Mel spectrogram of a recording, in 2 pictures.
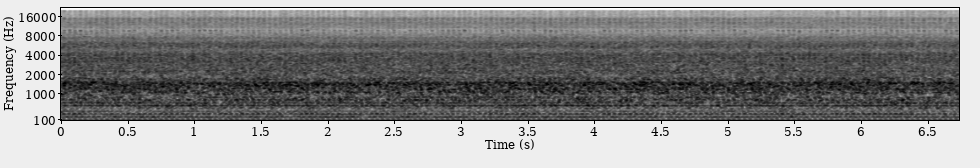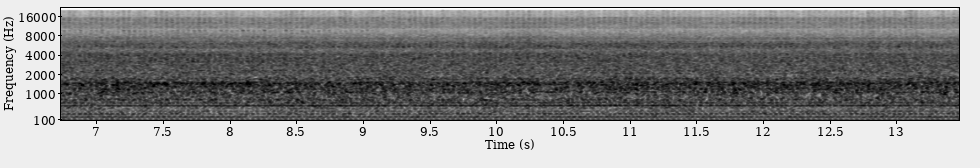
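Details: Troy-Bilt self-propelled mower with Honda GCV160 engine, free find, first start after adding fresh gas and opening fuel tap: steady, even single-cylinder drone with no knock, miss or surge; normal running.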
